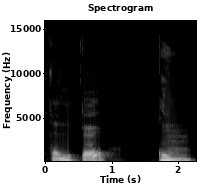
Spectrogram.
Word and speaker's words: فوقکم: فوقکم، this common mistake ہم بناتے ہیں. فوقکم، قاف کے مخرج پہ رہتے ہیں، کاف کے مخرج پہ آگے آتے ہی نہیں ہیں. کم فوقکم. سو کلیئر بنائیں دونوں کے ساؤنڈ کو. When pronouncing, avoid mixing it with قاف or English G.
